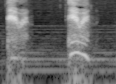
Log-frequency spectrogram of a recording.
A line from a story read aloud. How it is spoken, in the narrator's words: She whispered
